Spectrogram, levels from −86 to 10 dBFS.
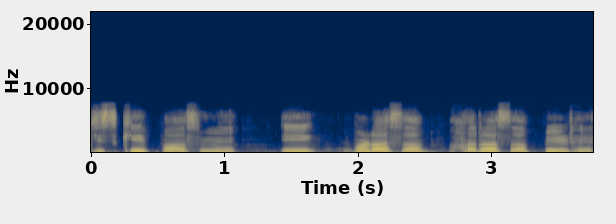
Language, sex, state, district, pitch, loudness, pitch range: Hindi, male, Uttarakhand, Tehri Garhwal, 110 Hz, -19 LUFS, 105-125 Hz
